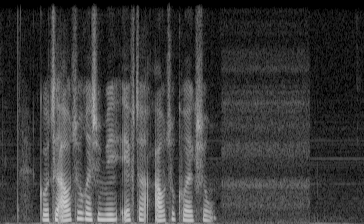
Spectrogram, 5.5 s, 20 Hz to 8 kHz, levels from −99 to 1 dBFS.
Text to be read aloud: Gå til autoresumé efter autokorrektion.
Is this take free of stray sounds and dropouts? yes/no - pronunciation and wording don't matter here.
yes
